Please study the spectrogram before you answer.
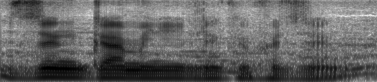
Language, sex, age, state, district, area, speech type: Bodo, male, 60+, Assam, Kokrajhar, rural, spontaneous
